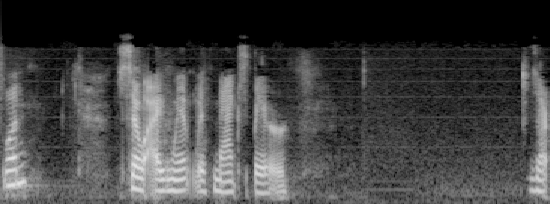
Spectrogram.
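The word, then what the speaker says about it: Max Baer: Brawn on this one so I went with Max bear is that right is how do you say his name B Bear yeah Max bear Jun yeah from The Beverly Hillbillies yeah yeah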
